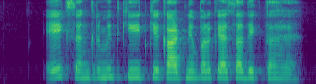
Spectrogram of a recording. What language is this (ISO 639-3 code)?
hin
